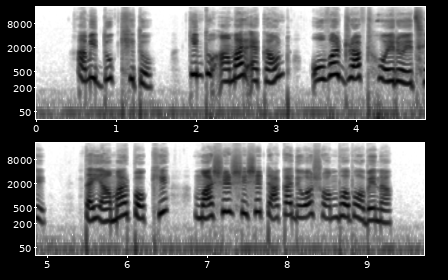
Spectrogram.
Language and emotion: Bengali, sad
